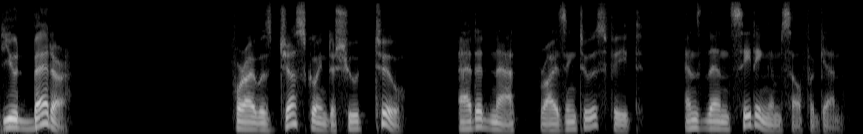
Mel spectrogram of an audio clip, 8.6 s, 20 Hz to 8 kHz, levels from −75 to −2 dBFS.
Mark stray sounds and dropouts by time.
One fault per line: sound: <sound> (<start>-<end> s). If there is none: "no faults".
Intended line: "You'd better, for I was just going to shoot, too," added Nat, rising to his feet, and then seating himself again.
no faults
